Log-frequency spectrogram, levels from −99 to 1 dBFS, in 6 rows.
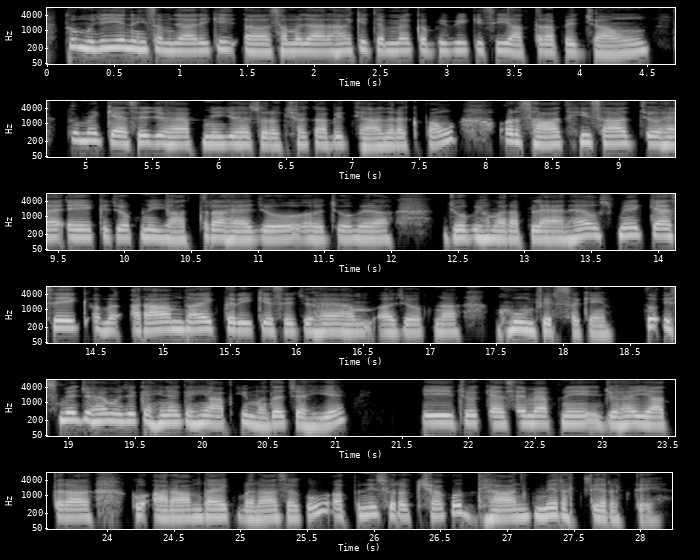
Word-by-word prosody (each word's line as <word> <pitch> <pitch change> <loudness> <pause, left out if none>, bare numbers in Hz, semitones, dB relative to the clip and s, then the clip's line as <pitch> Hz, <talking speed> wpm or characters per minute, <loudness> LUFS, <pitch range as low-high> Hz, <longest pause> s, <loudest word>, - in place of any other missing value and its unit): तो 230 - -1
मुझे 195 -2 +3
ये 210 +1 +3
नहीं 190 -3 +3
समझा 160 -3 0
रही 160 +1 -1
कि 180 - 0
अ, 150 -1 +2
समझ 155 0 0
आ 150 -1 +2
रहा 150 0 0
है 160 - -2
कि 175 +2 -3
जब 155 - +1
मैं 160 - -1
कभी 155 +1 -3
भी 165 +1 -3
किसी 160 0 -2
यात्रा 145 +1 -1
पे 145 -1 -1
जाऊँ, 130 +5 -1 0.4
तो 220 - -1
मैं 210 0 +2
कैसे 170 -1 +2
जो 165 -1 +1
है, 150 0 +3
अपनी 150 0 -1
जो 155 0 +1
है, 150 - +2
सुरक्षा 145 0 -3
का 150 -2 +1
भी 150 +1 -1
ध्यान 135 -2 -1
रख 140 - -3
पाऊँ 170 +9 0 0.4
और 195 -1 +4
साथ 155 0 +2
ही 180 - +3
साथ 165 -1 +2
जो 155 -1 +1
है, 150 0 +2
एक 150 0 0
जो 150 - +1
अपनी 150 -1 -2
यात्रा 140 +4 -1
है, 130 -1 +2
जो 135 0 0 0.2
अ, - - 0
जो, 135 -2 -2
मेरा 135 0 -1 0.4
जो 145 -1 +1
भी 145 0 0
हमारा 135 -1 +2
प्लान 135 -1 +1
है 155 +5 +2
उसमें 175 +1 -1
कैसे 175 +1 +4
एक 180 - -2
अम 150 -2 0
आरामदायक 160 +2 +3
तरीक़े 150 -1 +1
से 140 0 -2
जो 140 +1 -3
है, 140 +1 +1
हम 135 0 -1
अ, 130 - +2
जो 130 +1 -1
अपना 135 0 -2 0.4
घूम 160 -1 +4
फिर 140 - +2
सकें। 120 -1 -3 0.3
तो 210 - +3
इसमें 200 +4 +3
जो 200 0 +2
है 180 - +4
मुझे 180 -1 +2
कहीं 155 -4 +1
न 160 0 +2
कहीं 155 -1 +2
आपकी 145 +2 -1
मदद 145 +1 +1
चाहिए, 135 +3 0 0.6
कि 155 0 +3
जो 155 -1 +1
कैसे 145 +2 0
मैं 150 0 +4
अपनी 145 0 0
जो 140 - +2
है, 145 +2 +3
यात्रा 140 +1 +2 0.3
को 160 - 0
आरामदायक 140 +2 +3
बना 130 +1 +1
सकूँ, 160 - -1
अपनी 160 +4 -1
सुरक्षा 150 -2 -1
को 205 +7 +1
ध्यान 135 -1 +1
में 155 +2 +4
रखते-रखते? 125 -7 -3
150 Hz, 210 wpm, -28 LUFS, 140-160 Hz, 0.6 s, और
